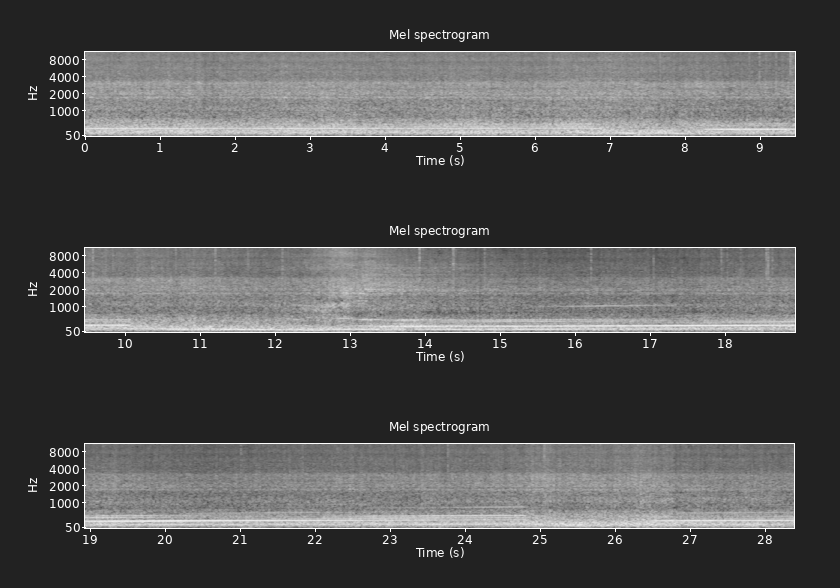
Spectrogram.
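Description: Car engine and road noise heard from inside the cabin, the car driven hard on a circuit. The engine note holds steady, eases off about a quarter of the way in, then after a shift near the middle climbs slowly for about ten seconds under acceleration before another change near the end.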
